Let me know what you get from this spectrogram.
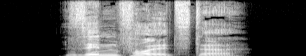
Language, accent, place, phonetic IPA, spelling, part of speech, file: German, Germany, Berlin, [ˈzɪnˌfɔlstə], sinnvollste, adjective, De-sinnvollste.ogg
- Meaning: inflection of sinnvoll: 1. strong/mixed nominative/accusative feminine singular superlative degree 2. strong nominative/accusative plural superlative degree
